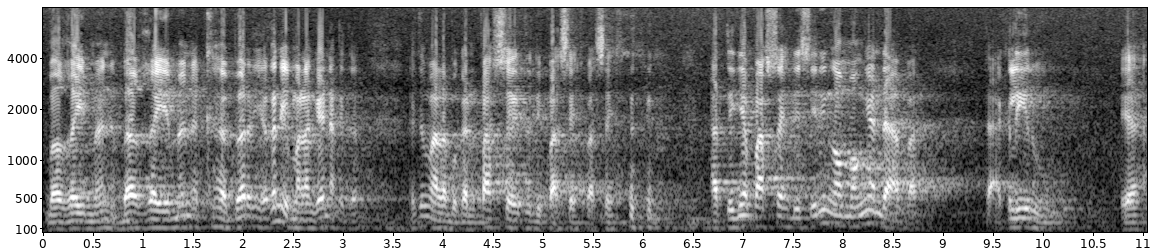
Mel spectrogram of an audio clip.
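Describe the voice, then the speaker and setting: A man's voice: lowish voice, darkish tone, slight background noise. A man giving a casual religious study lecture, joking and asking his listeners questions. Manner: joking, asks the audience questions. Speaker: religious teacher. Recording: echoey hall with faint ambience.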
